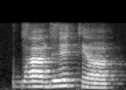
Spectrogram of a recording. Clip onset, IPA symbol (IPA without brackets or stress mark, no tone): dʱ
